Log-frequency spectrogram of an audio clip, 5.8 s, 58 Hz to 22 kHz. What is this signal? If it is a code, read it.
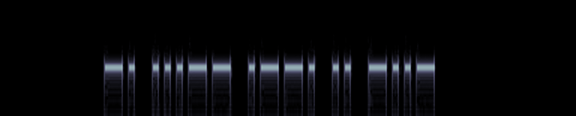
Morse code, heard as a keyed tone, about 20 wpm, 700 Hz. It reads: N3PIX
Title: USA Call Signs - 5 Characters - 8x Character Spacing - 20wpm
